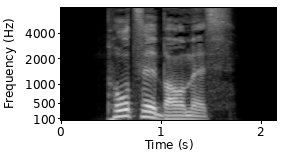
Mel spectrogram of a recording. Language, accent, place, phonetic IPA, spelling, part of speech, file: German, Germany, Berlin, [ˈpʊʁt͡sl̩ˌbaʊ̯məs], Purzelbaumes, noun, De-Purzelbaumes.ogg
- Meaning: genitive of Purzelbaum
